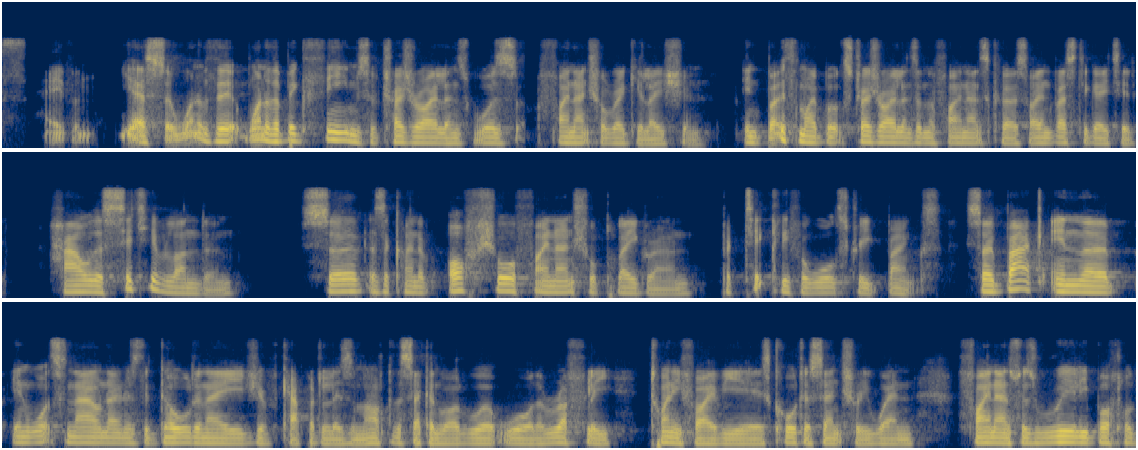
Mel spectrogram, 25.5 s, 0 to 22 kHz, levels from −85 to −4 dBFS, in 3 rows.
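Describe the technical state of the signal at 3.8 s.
At 3.8 s the speech is intact, with no fault, just the normal sound of an Opus call path whose bandwidth stops at about 8 kHz.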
